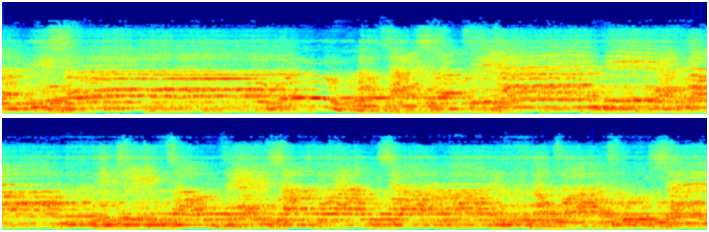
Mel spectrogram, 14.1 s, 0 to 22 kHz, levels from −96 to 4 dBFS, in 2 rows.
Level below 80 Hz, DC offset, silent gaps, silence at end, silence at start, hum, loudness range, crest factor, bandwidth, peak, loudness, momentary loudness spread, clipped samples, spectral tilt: -46 dBFS; under 0.1%; none; 0 s; 0 s; none; 0 LU; 12 dB; 11.5 kHz; 0 dBFS; -11 LUFS; 1 LU; under 0.1%; -6 dB/octave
